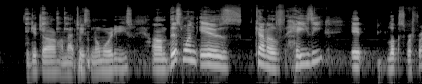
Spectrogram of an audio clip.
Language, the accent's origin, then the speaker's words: English; Midwest, United States; I mean, I'm from the Midwest as well, so I didn't know like a bunch of tan kids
